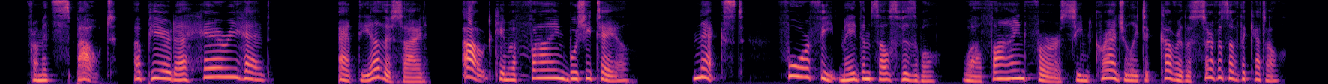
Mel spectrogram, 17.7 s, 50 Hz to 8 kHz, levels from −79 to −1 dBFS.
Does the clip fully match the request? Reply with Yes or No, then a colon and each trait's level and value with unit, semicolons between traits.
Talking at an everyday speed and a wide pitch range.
No: slow, 120 wpm; wide, 5.8 semitones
